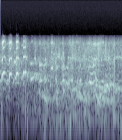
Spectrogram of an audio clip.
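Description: Young men's voices whooping and shouting in horseplay: a quick run of short, high, rising yelps in the first half-second, then overlapping shouts.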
